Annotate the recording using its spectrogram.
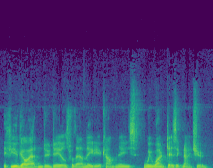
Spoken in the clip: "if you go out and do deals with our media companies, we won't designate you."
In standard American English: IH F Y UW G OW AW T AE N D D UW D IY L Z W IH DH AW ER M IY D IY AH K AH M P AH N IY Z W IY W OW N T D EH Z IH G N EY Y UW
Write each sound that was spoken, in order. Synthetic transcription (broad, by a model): IH F Y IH G OW AW T N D D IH D IY L Z W IH DH AW ER M IY D IY AH K AH M P AH N IY Z W IY W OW N D EH Z IH G N EY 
